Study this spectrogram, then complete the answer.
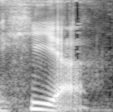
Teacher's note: says when you have e a and then you have r British speakers try to have the short e a little schwa and they remove the r in pronunciation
